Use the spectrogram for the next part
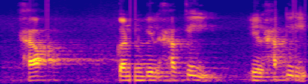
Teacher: Dan dia bertasydid, maka dinabarkan ya. Nabar itu apa? Hentakan ya. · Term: huruf qaf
